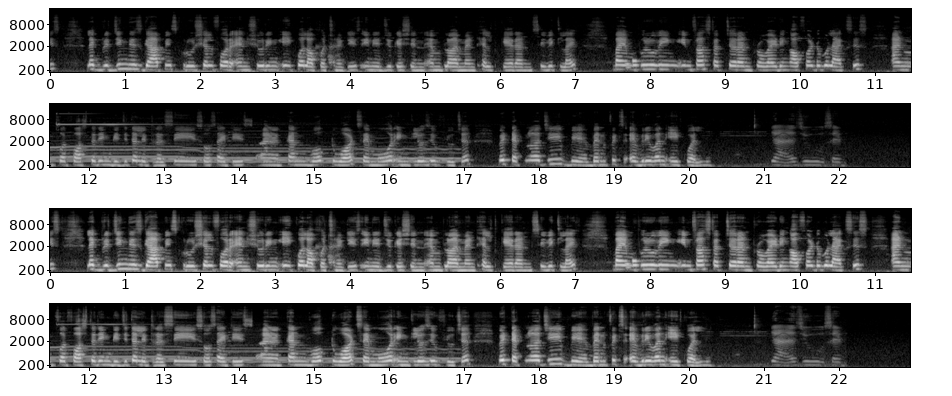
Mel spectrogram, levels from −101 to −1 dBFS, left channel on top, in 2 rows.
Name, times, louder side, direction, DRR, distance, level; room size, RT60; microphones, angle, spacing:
voice 1, 0.0-10.9 11.2-17.1 17.5-20.3, right 5 dB, 70° right, 0.5 m, -29 dB
sound 1, 11.4-17.0, equal, 5° left, 1.4 m, -47 dB
sound 2, 11.6-13.1, left 9 dB, 35° left, 6.9 m, -55 dB
voice 2, 20.6-22.1, right 3 dB, 35° right, 3.5 m, -54 dB
head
